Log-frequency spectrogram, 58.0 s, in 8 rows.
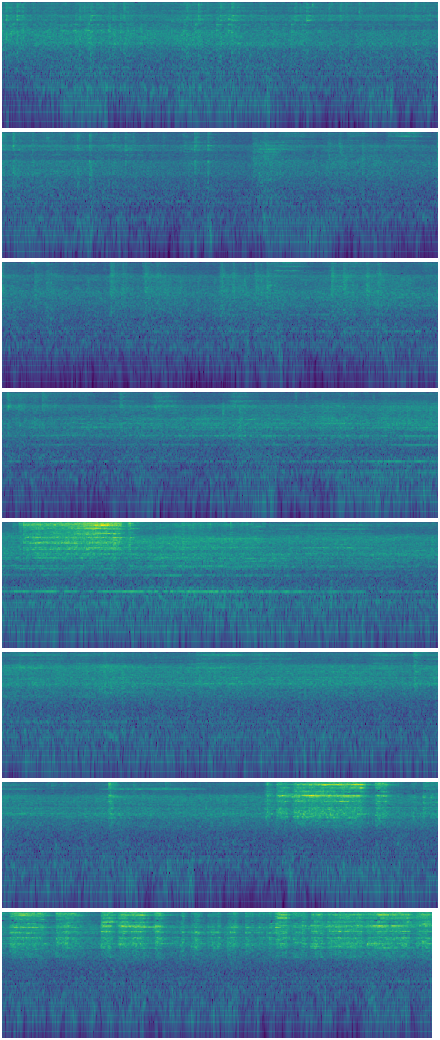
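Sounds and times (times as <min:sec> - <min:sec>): train wheels rumbling on rails: 0:00.0 - 0:58.0
high hissing wheel squeal: 0:29.2 - 0:33.8, 0:48.0 - 0:50.2, 0:50.9 - 0:58.0.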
